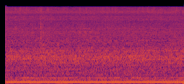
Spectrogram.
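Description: Steady low machine hum of running laboratory equipment, with an even fan-like hiss over it.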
